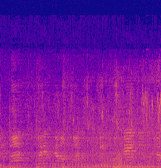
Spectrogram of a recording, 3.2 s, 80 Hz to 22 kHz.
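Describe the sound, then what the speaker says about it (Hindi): Two Mi-17 helicopters pass overhead during an Independence Day flag-hoisting ceremony, their rotors beating in a steady rhythmic chop at moderate distance, with crowd murmur and faint voices mixed underneath. "इधर आकाश में दो Mi-17 हेलीकॉप्टर्स आकाश से पुष्प वर्षा करते हुए"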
